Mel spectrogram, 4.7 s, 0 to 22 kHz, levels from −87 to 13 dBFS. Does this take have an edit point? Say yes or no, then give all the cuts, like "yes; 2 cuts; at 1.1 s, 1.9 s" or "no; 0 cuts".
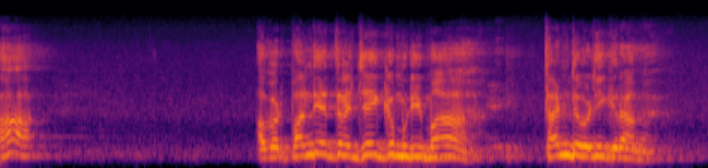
yes; 1 cut; at 3.5 s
